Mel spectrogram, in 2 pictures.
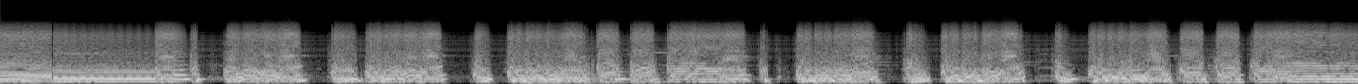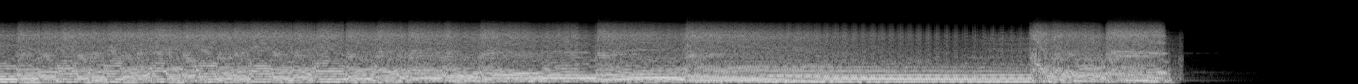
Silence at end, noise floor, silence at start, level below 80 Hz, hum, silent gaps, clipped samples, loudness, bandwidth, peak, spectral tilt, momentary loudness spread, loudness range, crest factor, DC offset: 1.75 s; -87 dBFS; 0 s; -46 dBFS; none; none; under 0.1%; -15 LUFS; 8.2 kHz; -2 dBFS; -6.5 dB/octave; 4 LU; 2 LU; 14 dB; under 0.1%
